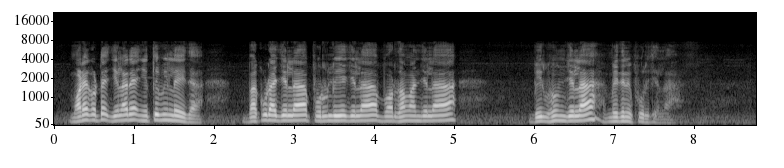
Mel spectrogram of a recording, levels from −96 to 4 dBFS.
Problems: none marked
